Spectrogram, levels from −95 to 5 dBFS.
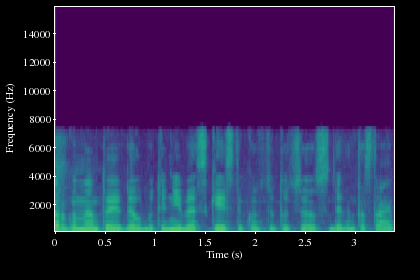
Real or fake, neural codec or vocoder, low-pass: real; none; 7.2 kHz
